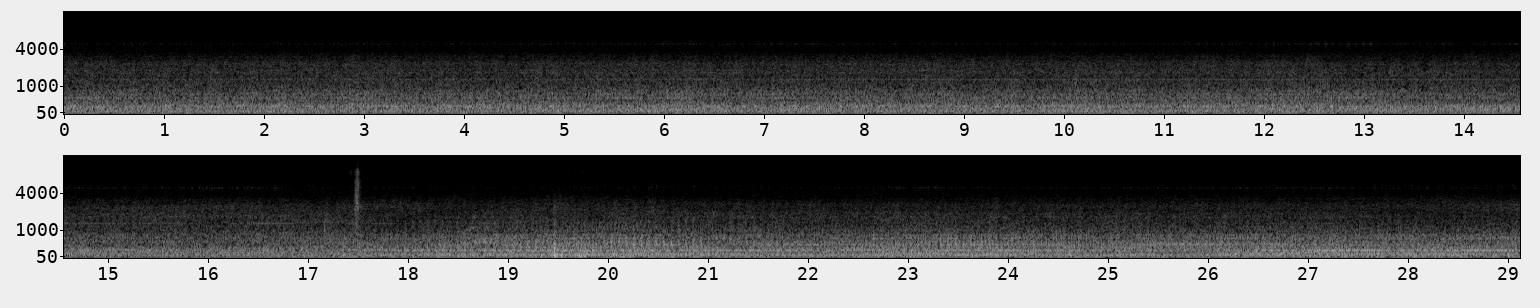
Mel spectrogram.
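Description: Domestic cat purring as it kneads: a steady low rumble that grows a little louder in the second half. A single sharp tap a little past the middle.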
